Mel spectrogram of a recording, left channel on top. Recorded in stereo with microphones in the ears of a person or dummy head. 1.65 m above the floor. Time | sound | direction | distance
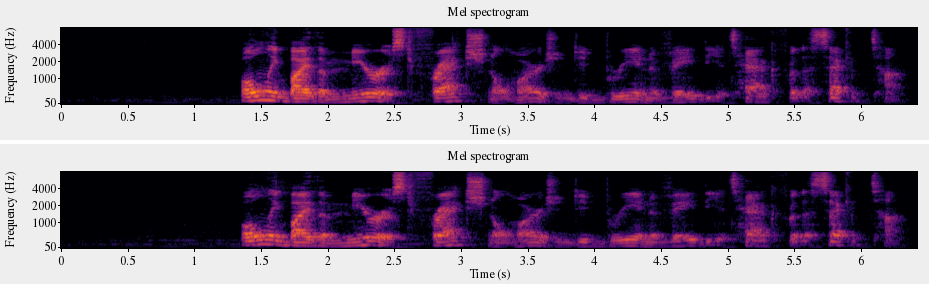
1.4 | a man speaking | 50° left (ahead or behind) | 0.7 m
